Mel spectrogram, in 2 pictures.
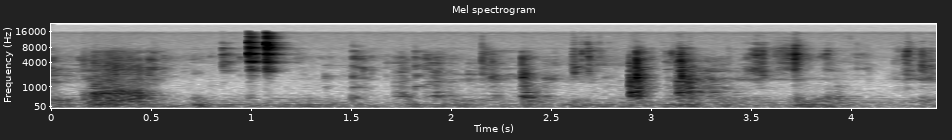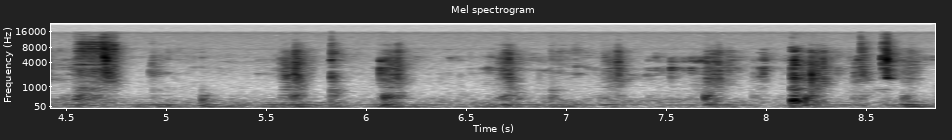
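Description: People chewing food at close range: a string of short, irregular crunches and wet mouth clicks.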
